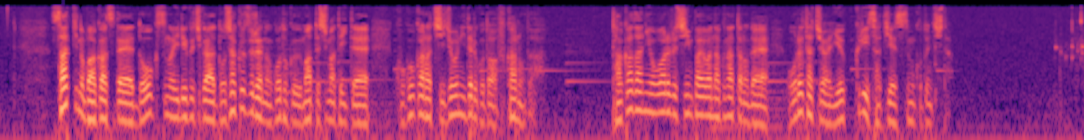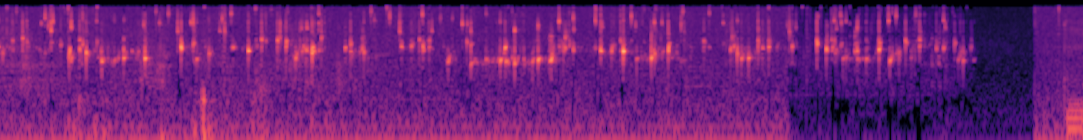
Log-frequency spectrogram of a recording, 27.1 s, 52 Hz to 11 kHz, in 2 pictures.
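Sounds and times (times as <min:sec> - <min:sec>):
speech: 0:00.7 - 0:06.9, 0:07.7 - 0:12.0
water dripping in a limestone cave: 0:01.8 - 0:06.8, 0:08.6 - 0:11.9, 0:13.2 - 0:25.9.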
